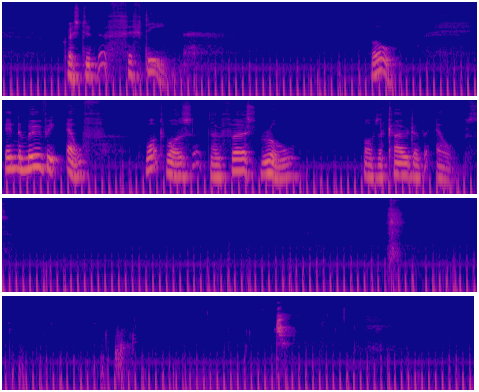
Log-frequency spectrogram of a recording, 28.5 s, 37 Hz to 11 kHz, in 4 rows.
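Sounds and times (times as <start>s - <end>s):
steady low electrical hum: 0.0s - 28.4s
speech: 1.0s - 2.6s, 5.6s - 6.0s, 7.2s - 8.7s, 9.3s - 11.6s, 12.6s - 14.4s
person sneezing: 25.5s - 25.8s
soft breathy huffs: 25.5s - 27.4s.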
